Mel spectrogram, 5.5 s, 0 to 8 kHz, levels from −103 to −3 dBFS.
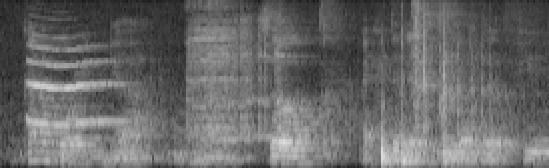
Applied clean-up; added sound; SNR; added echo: none; Squeak; -1 dB; reverberation time 1.0 s.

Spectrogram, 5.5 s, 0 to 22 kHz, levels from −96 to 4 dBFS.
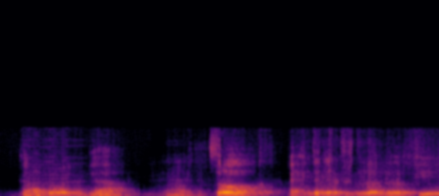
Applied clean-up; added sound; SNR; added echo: neural separator model SepFormer DNS4.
